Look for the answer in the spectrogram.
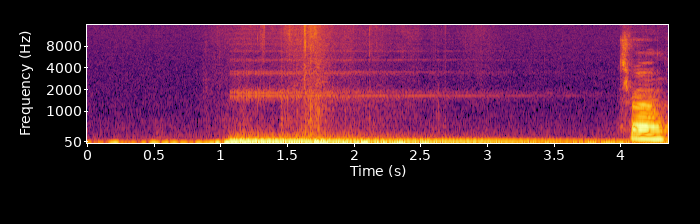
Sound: eerie whooshing

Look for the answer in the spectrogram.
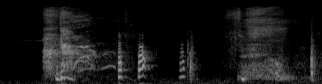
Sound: laughing

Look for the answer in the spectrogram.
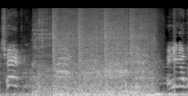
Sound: crowd Cheer

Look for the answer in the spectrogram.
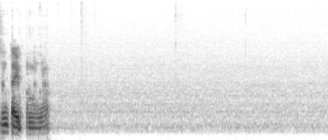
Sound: typing

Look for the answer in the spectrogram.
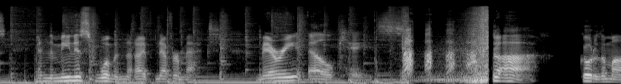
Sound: pure evil laughter

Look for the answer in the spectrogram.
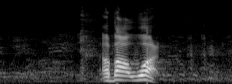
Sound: chatter from audience

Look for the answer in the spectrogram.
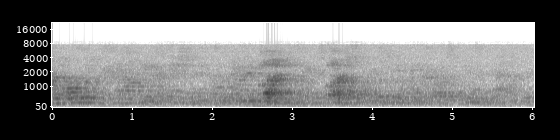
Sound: people chattering distantly continues

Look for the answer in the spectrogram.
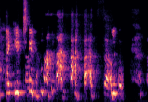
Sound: all laughing

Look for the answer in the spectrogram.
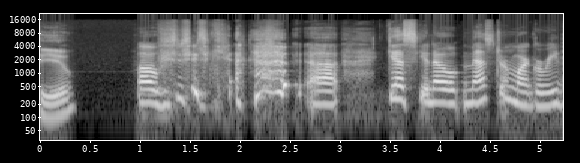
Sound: chuckles

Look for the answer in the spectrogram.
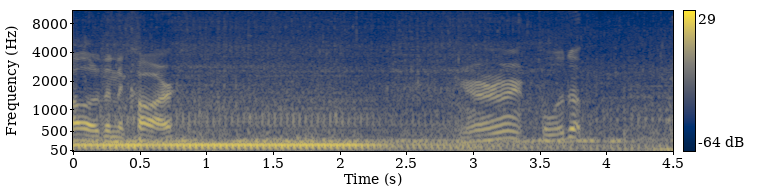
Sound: boat motor humming

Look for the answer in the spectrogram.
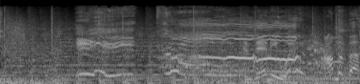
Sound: screaming

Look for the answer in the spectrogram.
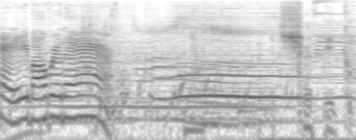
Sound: buzzing

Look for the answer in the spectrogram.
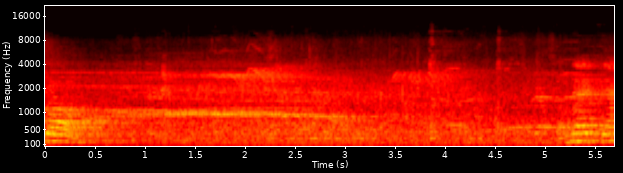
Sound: audience cheering

